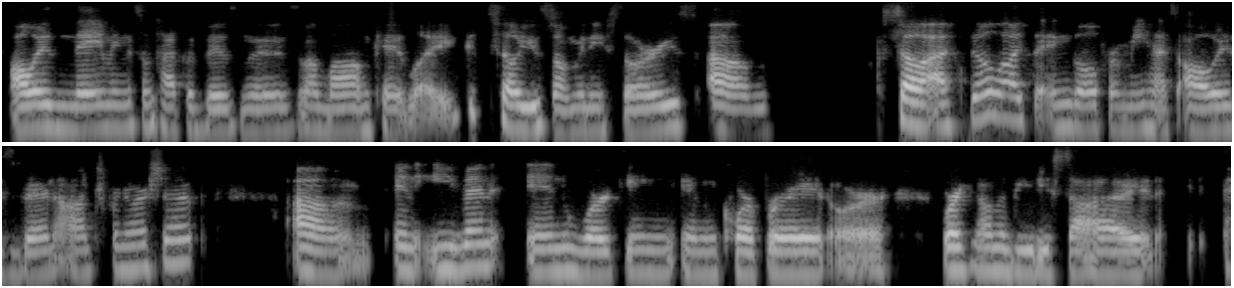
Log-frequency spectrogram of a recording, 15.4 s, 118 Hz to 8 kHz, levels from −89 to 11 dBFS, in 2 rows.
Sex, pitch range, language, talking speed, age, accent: female, 170-210 Hz, English, 165 wpm, 20-39, American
